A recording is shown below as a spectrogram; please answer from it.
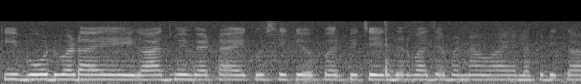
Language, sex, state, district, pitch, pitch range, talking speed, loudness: Hindi, female, Rajasthan, Bikaner, 220 Hz, 220-225 Hz, 175 wpm, -15 LUFS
